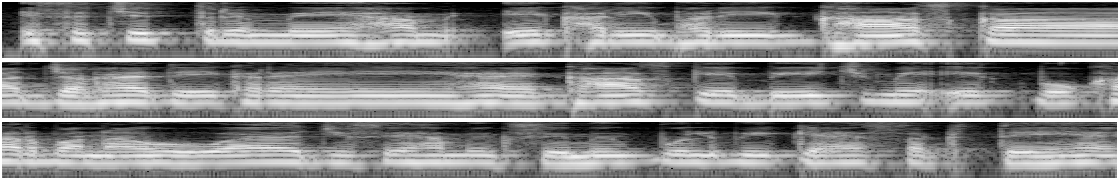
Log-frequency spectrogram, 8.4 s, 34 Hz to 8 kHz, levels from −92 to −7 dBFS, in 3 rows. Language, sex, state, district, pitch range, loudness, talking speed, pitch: Hindi, male, Haryana, Jhajjar, 150-160 Hz, -18 LUFS, 220 wpm, 155 Hz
